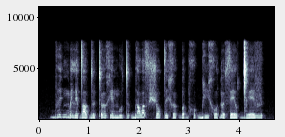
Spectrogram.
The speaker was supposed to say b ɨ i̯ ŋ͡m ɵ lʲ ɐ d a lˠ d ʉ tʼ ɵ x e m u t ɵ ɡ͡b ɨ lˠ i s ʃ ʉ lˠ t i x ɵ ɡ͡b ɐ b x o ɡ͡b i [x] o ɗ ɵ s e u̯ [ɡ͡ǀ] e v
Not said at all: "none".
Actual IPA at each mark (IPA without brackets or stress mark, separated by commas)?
x, ɡ͡ǀ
